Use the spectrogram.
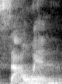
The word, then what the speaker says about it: Samhain: So sin is a religious festival originating from ancient Celtic spiritual tradition. In modern times, sin, which is spelled s a m h a i n, is usually celebrated from the 31st to the 1st.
